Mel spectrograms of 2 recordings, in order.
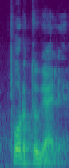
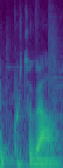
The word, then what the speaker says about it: Portugal: How would you pronounce my country when we Portugalia Portugal Portugal so that the way of saying say our country we say Portugal we say Portugal and can you try to copy me?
